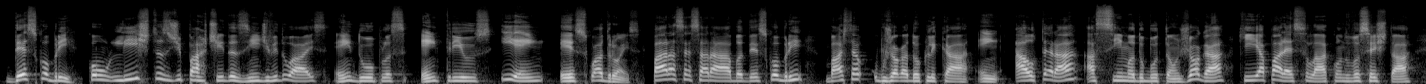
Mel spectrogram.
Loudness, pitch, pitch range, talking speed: -20 LUFS, 165 Hz, 155-195 Hz, 145 wpm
